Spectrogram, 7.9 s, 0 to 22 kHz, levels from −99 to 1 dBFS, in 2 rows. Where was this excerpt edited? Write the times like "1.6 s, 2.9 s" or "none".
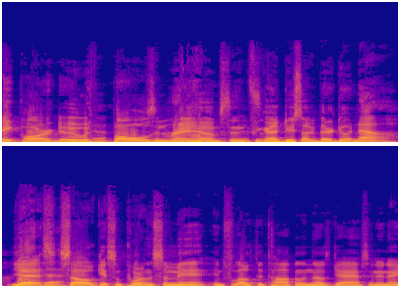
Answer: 6.2 s, 6.9 s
